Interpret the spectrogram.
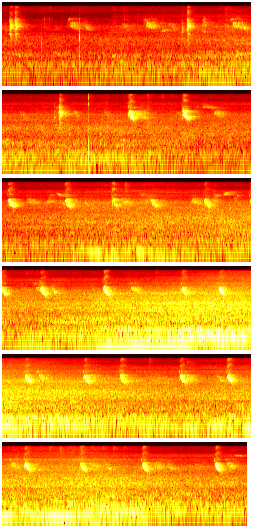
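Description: A small bird chirping over and over, short high chirps about once or twice a second, over a low background rumble that swells in the middle.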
